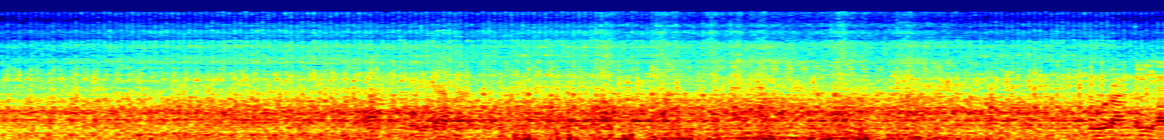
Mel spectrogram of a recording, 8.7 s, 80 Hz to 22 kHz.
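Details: Mitsubishi Kuda diesel, still cold at 68 degrees, after service and injector nozzle replacement: steady, even idle clatter with no misses or heavy knocks; engine sounds healthy and settled.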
